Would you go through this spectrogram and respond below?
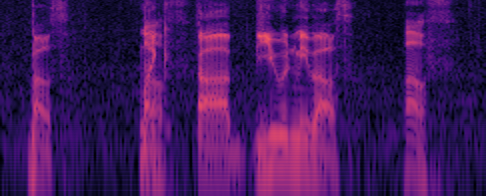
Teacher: You say both with an F?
